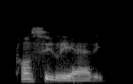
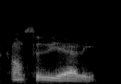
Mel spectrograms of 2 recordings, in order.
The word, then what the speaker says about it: consigliere: It's consigliere. – I can't. – You don't pronounce the G. – Yeah. – Yeah, consigliere.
